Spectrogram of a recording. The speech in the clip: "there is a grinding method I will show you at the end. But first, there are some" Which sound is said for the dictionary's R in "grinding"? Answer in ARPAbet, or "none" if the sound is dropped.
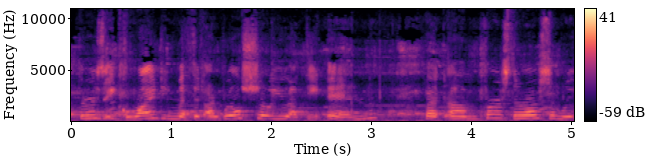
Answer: L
